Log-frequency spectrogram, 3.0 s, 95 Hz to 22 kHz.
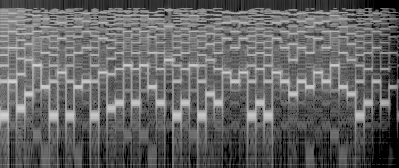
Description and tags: Fast-paced achievement
It can sound like a 1980's Namco arcade game for when one receives an extra life.
Created using Chiptone.
8bit, chip, decimated, lo-fi, retro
